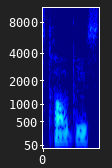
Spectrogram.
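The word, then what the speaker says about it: Tallgeese: I used to pronounce it tall, but it's tall geese. Definitely. Tall geese. I say tall goose cuz geese is plural.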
